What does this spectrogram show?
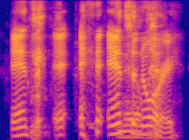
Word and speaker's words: Antinori: Cameron, could you pronounce that for me? Ignacio Cattori. Antinori.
